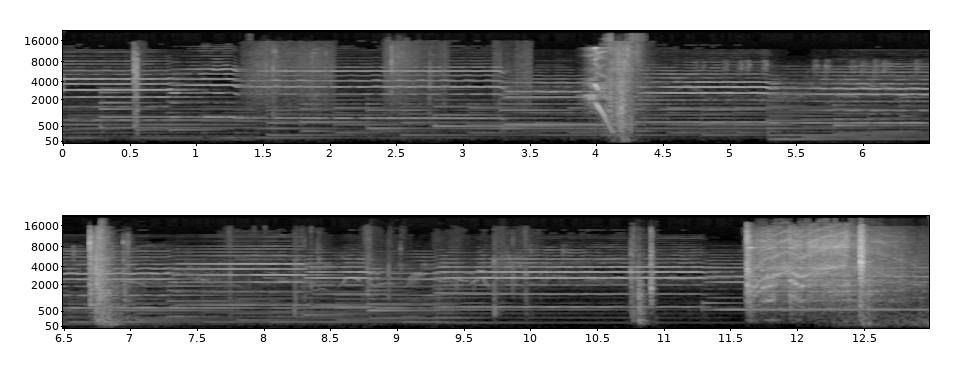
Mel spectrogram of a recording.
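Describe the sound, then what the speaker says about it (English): Cartoon car starting up and driving off: a musical score carries throughout, with a couple of thumping impacts and a burst of rushing noise at the end as the car speeds away. "Mr. Fox set off in his car with Po beside him."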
